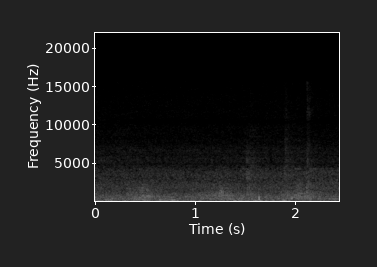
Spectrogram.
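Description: Steady low rumble of a train pulling into a station, mixed with wind noise on the microphone.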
